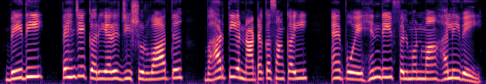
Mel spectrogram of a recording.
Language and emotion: Sindhi, neutral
